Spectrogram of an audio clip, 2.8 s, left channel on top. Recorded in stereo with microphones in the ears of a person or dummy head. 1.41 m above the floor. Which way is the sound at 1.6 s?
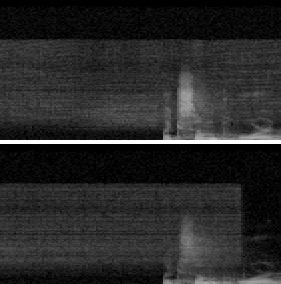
65° left (ahead or behind).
